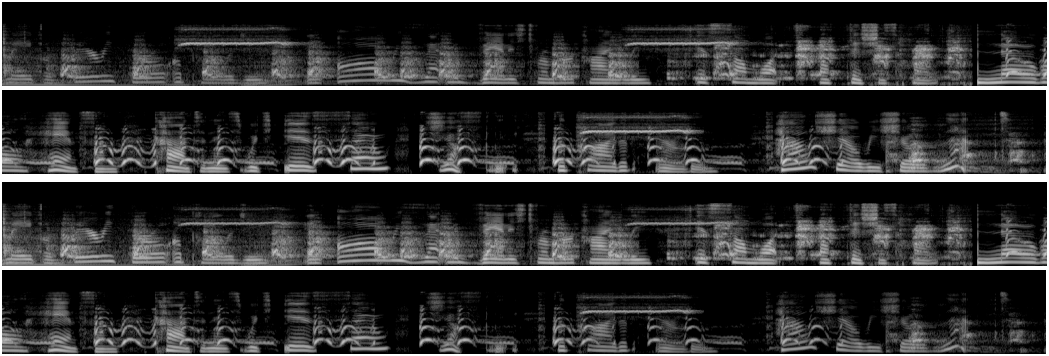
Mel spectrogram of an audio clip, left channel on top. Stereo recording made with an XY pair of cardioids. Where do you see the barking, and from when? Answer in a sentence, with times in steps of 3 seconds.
You can hear the barking on the right from 0 s, in the centre from 6 s and on the left from 12 s.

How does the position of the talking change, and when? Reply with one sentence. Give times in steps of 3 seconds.
In this clip you hear the talking on the right from 0 s, in the centre from 9 s and on the left from 12 s.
